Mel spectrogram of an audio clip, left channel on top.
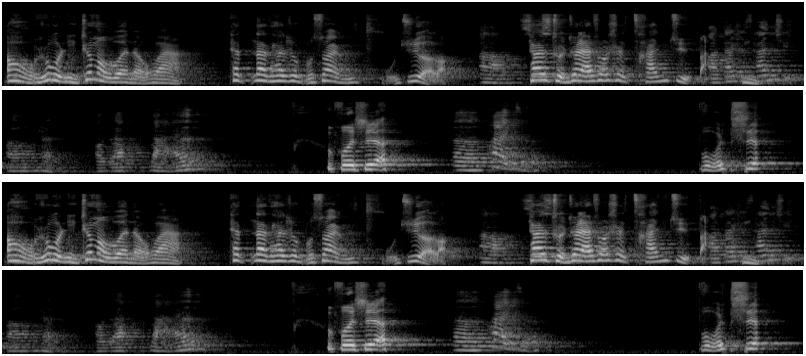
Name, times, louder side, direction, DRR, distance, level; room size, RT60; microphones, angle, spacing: voice 1, 0.0-1.8 2.3-4.4 5.3-7.1 7.4-7.6 11.3-11.9 15.0-15.6, right 1 dB, 10° right, 11 dB, 0.6 m, -25 dB
voice 2, 4.8-5.5 7.1-8.6 8.9-10.0 12.5-13.4, equal, 70° left, -2 dB, 5.4 m, -37 dB
17.5 x 17.0 x 4.9 m, 1.2 s
head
